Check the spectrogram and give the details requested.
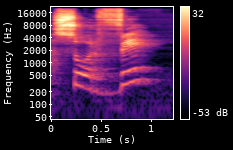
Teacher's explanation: a parte que soa mais forte é o V com E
